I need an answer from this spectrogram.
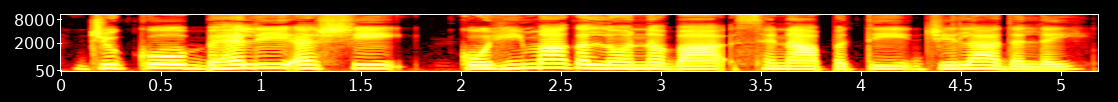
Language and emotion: Manipuri, neutral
